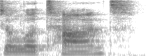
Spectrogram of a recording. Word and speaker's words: dilettante: a uh at will you're telling me this isn't like a weird French word that has a weird pronunciation is actually pronounced like it's spelled no no no it's normally pronounced dilettante because I think so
